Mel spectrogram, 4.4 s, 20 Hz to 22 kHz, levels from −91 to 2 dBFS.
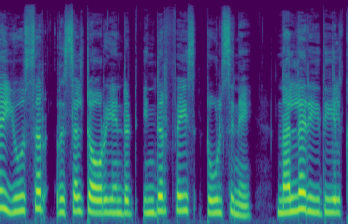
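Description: No technical fault can be heard anywhere in the recording; the signal holds steady from its first moment to its last.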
